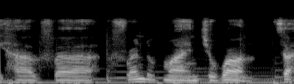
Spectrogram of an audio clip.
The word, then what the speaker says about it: Jawan: Today we have a friend of mine, Jawan. Is that how you pronounce it, Jawan?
